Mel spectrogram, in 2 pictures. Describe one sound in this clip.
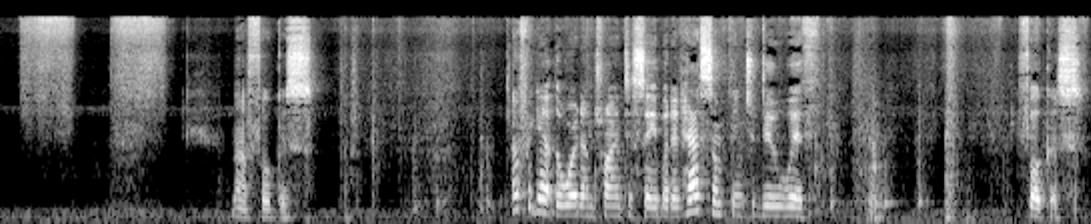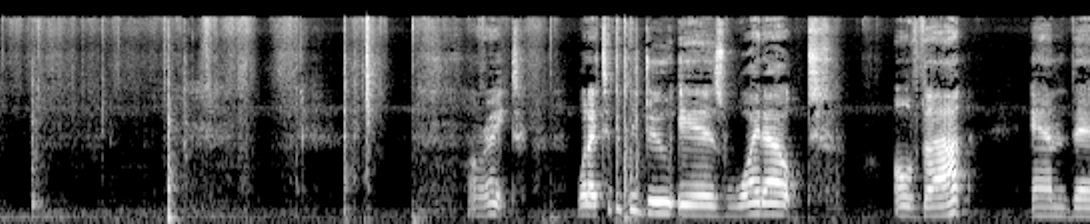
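Paper pages rustle and slide as a planner is handled.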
